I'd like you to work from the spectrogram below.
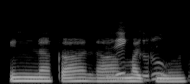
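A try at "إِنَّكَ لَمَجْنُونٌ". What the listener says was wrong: انکا، کیا کو کھینچیں گے نہیں.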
